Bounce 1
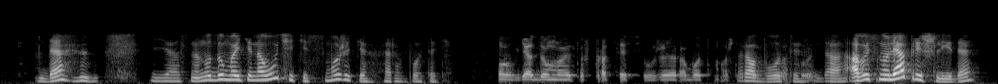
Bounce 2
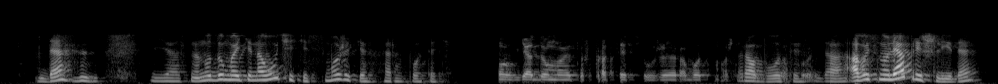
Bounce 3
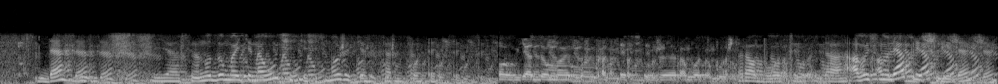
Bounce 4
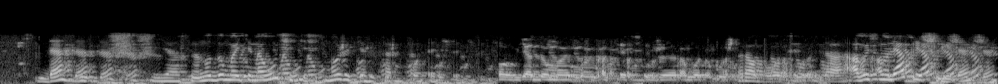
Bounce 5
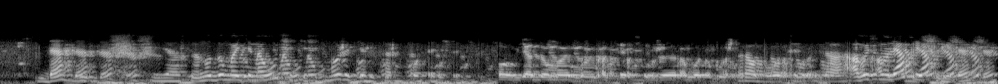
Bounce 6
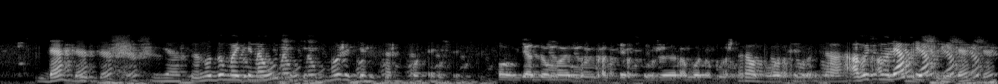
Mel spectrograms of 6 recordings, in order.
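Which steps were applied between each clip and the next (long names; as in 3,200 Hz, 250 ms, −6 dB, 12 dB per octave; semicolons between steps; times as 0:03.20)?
single-tap delay 79 ms −17 dB; level −7 dB
echo with shifted repeats 249 ms, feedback 56%, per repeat −79 Hz, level −10 dB; envelope flattener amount 70%
noise reduction from a noise print of the clip's start 12 dB; level +3 dB
drawn EQ curve 110 Hz 0 dB, 230 Hz −15 dB, 430 Hz +4 dB, 640 Hz −5 dB, 970 Hz +5 dB, 2,100 Hz +9 dB, 4,000 Hz −21 dB
expander for the loud parts 1.5 to 1, over −31 dBFS; level −3.5 dB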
